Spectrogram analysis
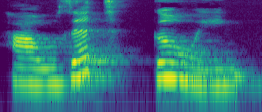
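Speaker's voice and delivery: slow careful take. Shown as a demonstration. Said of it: "این گ رو نمیخواد تلفظ بکنید".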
